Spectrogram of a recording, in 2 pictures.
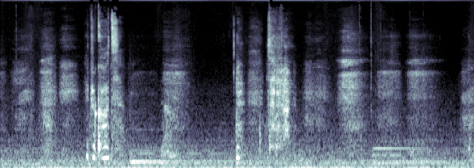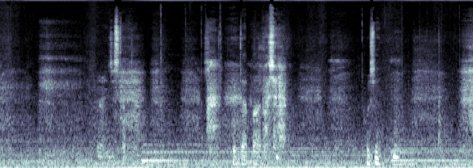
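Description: A young woman speaks weakly and short of breath, close by.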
